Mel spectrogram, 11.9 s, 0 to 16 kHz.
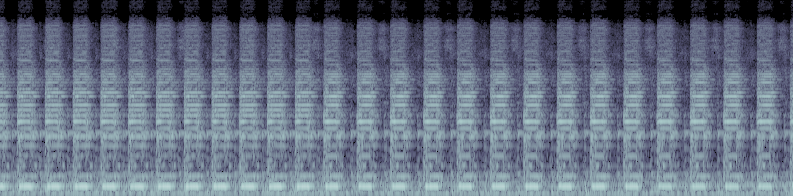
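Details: Siemens MAGNETOM Lumina 3 T MRI, abdomen protocol: loud regular buzzing pulses about two per second over a droning low tone, during a fat-suppressed T2 sequence.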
